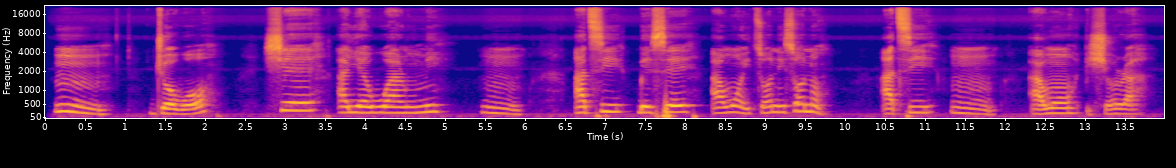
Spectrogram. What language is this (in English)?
Yoruba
